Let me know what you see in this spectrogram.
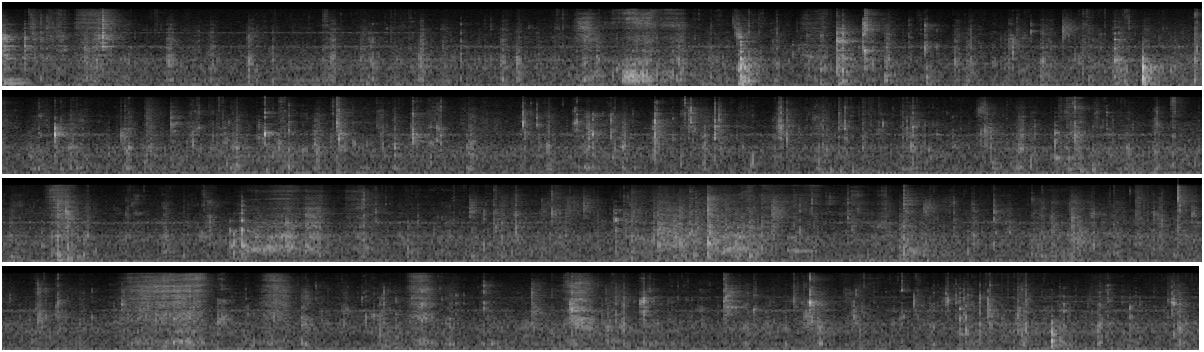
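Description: Metal chopsticks and spoons clicking and scraping against bowls and plates at a family meal, in scattered irregular clicks, with brief soft eating noises such as chewing and slurping in between.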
